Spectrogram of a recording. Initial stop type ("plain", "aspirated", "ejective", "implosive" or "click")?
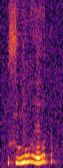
plain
